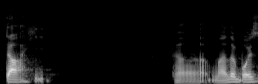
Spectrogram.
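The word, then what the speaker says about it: Dáithí: my boy's name is David right and it's pronounced dahi uh my other boy's name is Patrick it's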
